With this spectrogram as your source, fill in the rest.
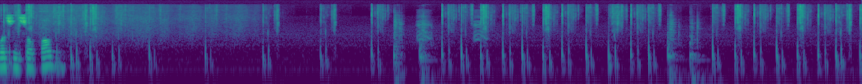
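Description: Footsteps crunch steadily over rough ground.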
